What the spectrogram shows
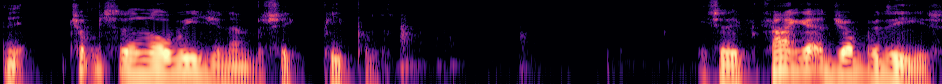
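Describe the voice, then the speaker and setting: A man in his nineties from England, telling his life story in an interview at his home, halting and repeating words, emotional at times. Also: medium pitch, expressive, mellow. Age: 90s. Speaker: war veteran interviewee. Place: living room of his own home.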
